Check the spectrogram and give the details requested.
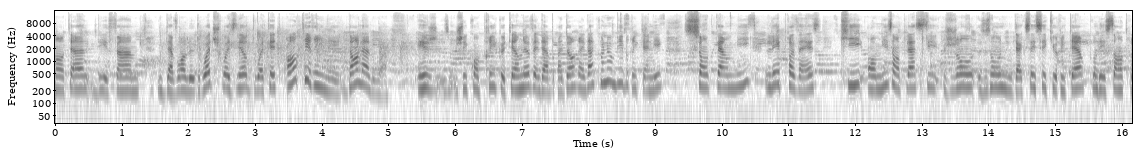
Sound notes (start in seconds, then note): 7.3 applause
